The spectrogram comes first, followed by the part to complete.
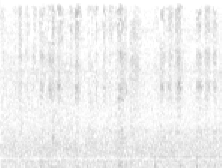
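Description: Faint scratching of a pencil writing on paper, in short irregular strokes.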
